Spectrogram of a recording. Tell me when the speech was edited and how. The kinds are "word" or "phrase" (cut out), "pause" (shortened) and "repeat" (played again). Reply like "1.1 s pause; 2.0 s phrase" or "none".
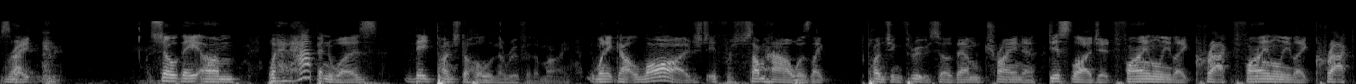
2.6 s pause; 3.9 s pause; 7.2 s word; 8.7 s word; 10.4 s pause; 12.3 s repeat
